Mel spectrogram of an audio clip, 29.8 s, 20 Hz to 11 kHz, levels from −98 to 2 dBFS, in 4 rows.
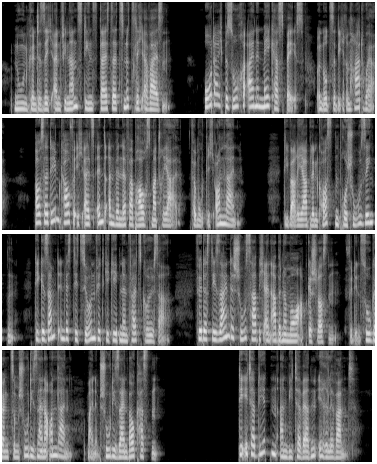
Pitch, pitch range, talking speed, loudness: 205 Hz, 180-245 Hz, 120 wpm, -19 LUFS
